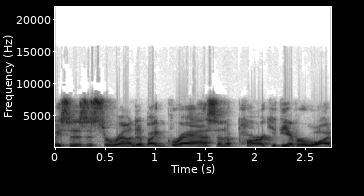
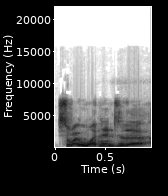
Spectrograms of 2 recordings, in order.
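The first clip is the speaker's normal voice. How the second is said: ordinary delivery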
